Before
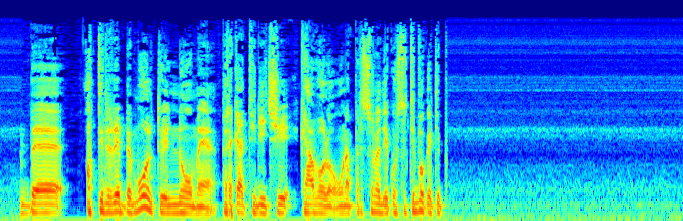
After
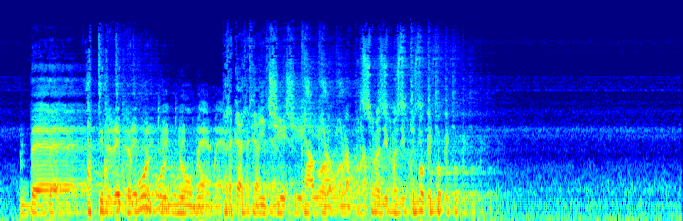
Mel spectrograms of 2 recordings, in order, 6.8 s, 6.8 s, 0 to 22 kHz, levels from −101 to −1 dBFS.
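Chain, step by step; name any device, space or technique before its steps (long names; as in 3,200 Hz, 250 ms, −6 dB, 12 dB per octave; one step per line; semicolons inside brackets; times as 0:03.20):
reverb reduction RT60 0.78 s
through cloth (high-shelf EQ 2,200 Hz −17 dB)
0:01.38–0:02.12: high-frequency loss of the air 260 metres
repeating echo 172 ms, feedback 33%, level −4.5 dB
reverb whose tail is shaped and stops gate 430 ms flat, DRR 10.5 dB
level −4.5 dB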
